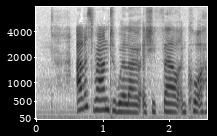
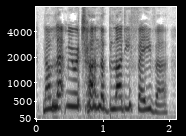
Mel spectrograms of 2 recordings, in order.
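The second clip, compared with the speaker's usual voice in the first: higher, louder with resolve; determined; 6 semitones higher, 9 dB louder than usual. Acted. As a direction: spit it out with grit. Luca determined rescue line.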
